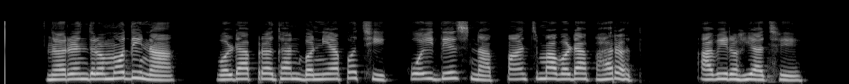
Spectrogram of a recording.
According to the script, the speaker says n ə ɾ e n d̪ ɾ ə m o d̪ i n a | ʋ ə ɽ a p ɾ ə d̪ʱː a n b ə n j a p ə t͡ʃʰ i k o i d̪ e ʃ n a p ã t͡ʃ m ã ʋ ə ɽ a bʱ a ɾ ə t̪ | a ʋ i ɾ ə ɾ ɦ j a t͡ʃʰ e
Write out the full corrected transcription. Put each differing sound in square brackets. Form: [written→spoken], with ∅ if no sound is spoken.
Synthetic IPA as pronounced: n ə ɾ e n d̪ ɾ ə m o d̪ i n a | ʋ ə ɽ a p ɾ ə [d̪ʱː→d̪ʱ] a n b ə n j a p ə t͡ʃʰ i k o i d̪ e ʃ n a p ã t͡ʃ m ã ʋ ə ɽ a bʱ a ɾ ə t̪ | a ʋ i ɾ ə [ɾ→∅] ɦ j a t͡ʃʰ e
